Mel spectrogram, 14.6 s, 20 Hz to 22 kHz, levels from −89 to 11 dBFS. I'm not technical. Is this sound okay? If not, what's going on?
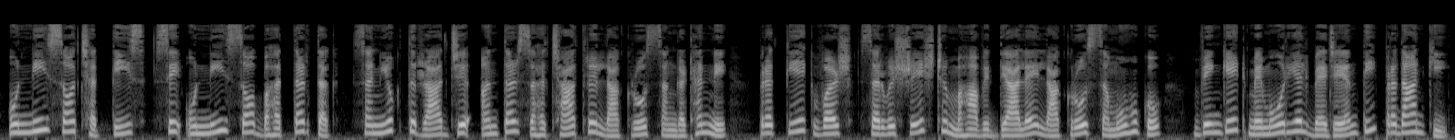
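No. The recording was most likely squeezed hard by Vorbis compression, a method that shrinks audio files by keeping only a rough outline of the high, fine detail. Here it cut away everything above about 10.6 kHz and described the remaining treble so coarsely that its detail turned into hiss. From start to finish the speech sounds grainy and plainly fizzy, voice tones have a rough edge, and sharp consonants come across blurred rather than crisp.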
